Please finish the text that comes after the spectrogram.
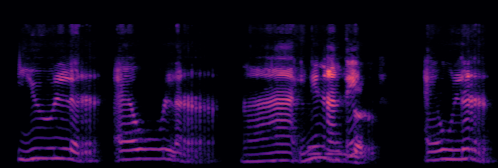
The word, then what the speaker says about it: Euler: E ini bacanya Euler.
